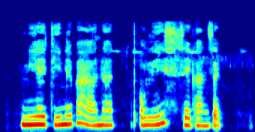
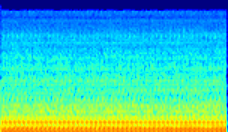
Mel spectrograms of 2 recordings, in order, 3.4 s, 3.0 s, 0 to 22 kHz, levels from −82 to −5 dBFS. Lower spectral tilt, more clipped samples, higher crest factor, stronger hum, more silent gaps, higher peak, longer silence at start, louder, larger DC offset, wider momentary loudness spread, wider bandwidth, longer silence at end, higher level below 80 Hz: second, -5 dB/octave vs -6.5 dB/octave; neither; about the same, 14 dB vs 12 dB; second, none vs 50 Hz at -25 dBFS; neither; first, -6 dBFS vs -10 dBFS; first, 0.3 s vs 0 s; first, -19 LUFS vs -23 LUFS; neither; first, 12 LU vs 0 LU; second, 11.5 kHz vs 16 kHz; first, 0.5 s vs 0 s; second, -70 dBFS vs -26 dBFS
